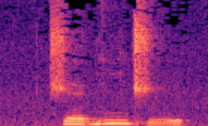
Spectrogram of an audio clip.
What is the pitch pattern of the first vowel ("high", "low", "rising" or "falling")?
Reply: low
